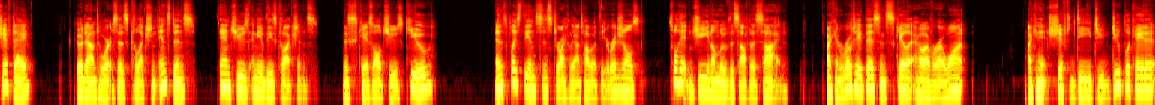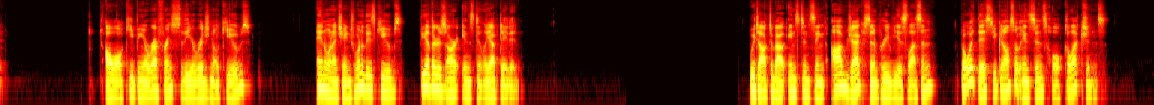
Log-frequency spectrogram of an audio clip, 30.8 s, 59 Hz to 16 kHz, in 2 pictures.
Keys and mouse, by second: 5.7-6.4 middle drag, 8.0-8.4 middle drag, 8.9 g, 10.2 middle drag, 10.8 r, 11.3 click, 11.7 s, 13.3-14.0 middle drag, 14.5 shift+d, 15.9 r, 16.1 z, 17.3 g, 17.7 click, 18.0-18.4 middle drag, 18.4 click, 19.0 click, 25.9-26.5 shift+middle drag, 28.8 shift+middle drag.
